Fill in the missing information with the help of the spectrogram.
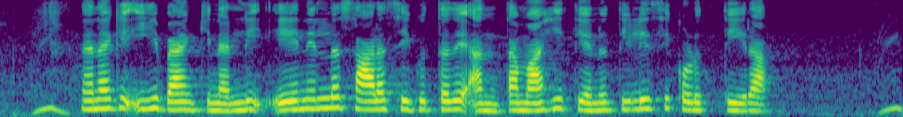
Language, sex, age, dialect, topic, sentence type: Kannada, female, 31-35, Coastal/Dakshin, banking, question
